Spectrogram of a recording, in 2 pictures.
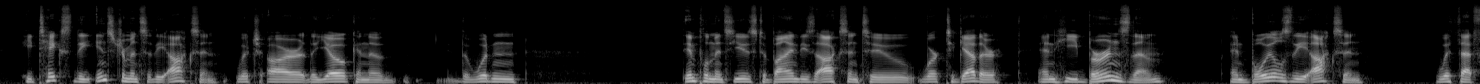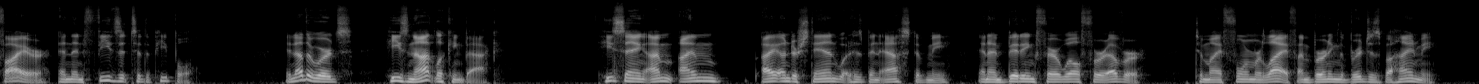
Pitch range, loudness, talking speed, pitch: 110-135 Hz, -27 LUFS, 155 wpm, 120 Hz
